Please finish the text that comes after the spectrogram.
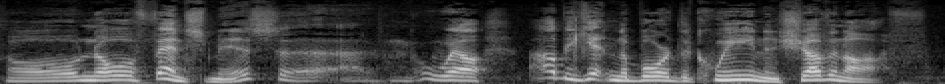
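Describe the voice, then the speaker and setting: Man playing a high-voiced, folksy riverboat pilot. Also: animated, slow, full character voice. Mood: casual, unconcerned. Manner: folksy, ungrammatical, chuckling. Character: uncouth, good-natured Canadian riverboat pilot, a man. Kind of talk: amateur radio play acting in old Hollywood style.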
